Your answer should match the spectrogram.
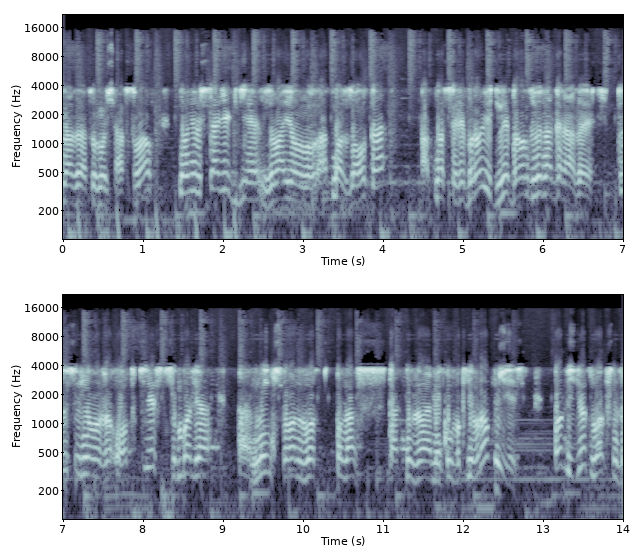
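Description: A man speaking over a telephone line, his voice thin and cut off at the top, with background music underneath.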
